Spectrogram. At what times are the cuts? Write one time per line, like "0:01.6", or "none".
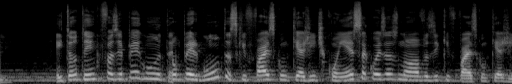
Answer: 0:01.7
